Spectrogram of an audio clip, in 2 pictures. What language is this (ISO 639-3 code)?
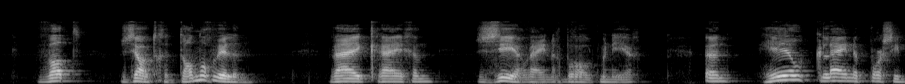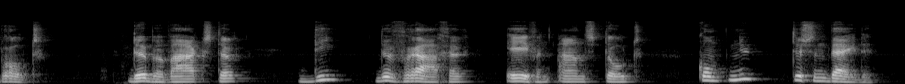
nld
